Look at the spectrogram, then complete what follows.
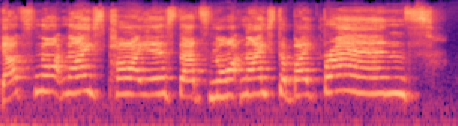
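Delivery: very high, very slow, drawn-out scolding shout. Yelling in character at a tower that tried to bite a friend: yelling at the tower. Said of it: "I just start yelling at the tower".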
